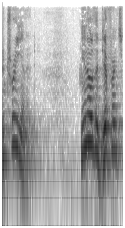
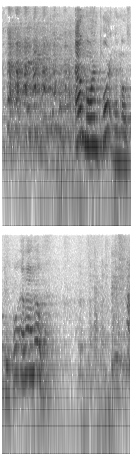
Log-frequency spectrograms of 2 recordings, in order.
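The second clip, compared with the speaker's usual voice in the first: mock self-importance; 4 semitones higher, much slower than usual.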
